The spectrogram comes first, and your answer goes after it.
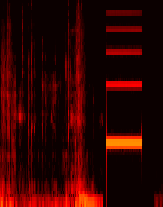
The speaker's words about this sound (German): Ich werde angerufen. Was ist das denn? Ich gehe mal kurz ran.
